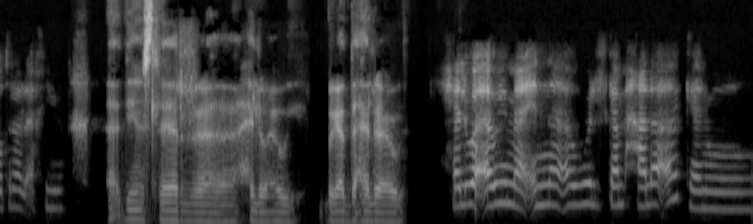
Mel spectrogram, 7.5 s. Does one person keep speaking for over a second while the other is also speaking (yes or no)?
no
